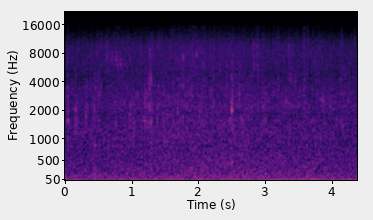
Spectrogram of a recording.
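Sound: rain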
